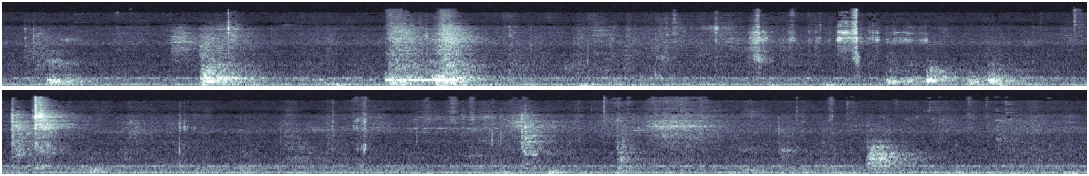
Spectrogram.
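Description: A book's pages rustle softly as they turn.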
